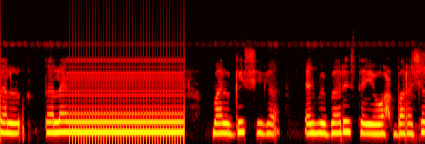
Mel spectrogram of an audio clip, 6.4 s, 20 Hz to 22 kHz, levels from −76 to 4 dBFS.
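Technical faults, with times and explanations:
1.04–2.76 s, system hang loop: a single 42.67 ms slice of the speech repeats exactly 40 times, producing a coarse, rattling buzz at 23.4 Hz until normal audio returns with "maalgashiga cilmi". The system stalled while the sound hardware kept replaying the same ring buffer, and the loop length fits a 2048-sample buffer. Unlike a skipping or concealed network stream, every cycle is identical and perfectly regular, with no fading or variation between repeats.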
